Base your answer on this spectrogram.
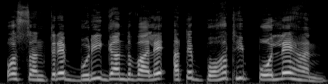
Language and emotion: Punjabi, disgusted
